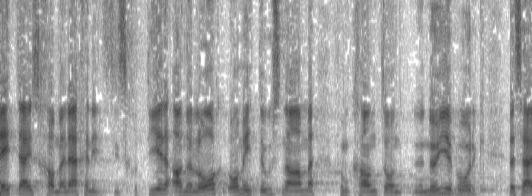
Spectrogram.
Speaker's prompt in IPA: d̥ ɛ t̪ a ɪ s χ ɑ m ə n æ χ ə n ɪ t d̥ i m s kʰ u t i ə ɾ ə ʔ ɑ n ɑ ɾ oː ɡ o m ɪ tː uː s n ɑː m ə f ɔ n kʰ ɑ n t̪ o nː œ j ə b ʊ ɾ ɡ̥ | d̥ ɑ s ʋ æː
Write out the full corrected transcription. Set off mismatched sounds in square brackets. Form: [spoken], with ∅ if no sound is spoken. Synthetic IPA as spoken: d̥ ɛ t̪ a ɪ s χ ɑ m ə n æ χ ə n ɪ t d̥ i [∅] s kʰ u t i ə ɾ ə ʔ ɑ n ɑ [l] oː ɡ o m ɪ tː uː s n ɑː m ə f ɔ [m] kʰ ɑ n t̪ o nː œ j ə b ʊ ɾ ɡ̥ | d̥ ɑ s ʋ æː

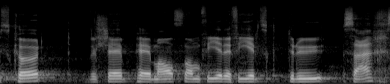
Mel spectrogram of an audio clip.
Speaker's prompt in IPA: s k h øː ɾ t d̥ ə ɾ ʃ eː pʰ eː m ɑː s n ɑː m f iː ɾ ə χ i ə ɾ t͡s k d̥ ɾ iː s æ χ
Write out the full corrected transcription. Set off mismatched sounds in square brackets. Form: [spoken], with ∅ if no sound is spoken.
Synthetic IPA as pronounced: s k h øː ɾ t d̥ ə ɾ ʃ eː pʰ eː m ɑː s n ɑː m f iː ɾ ə [f] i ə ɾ t͡s k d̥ ɾ [yː] s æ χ

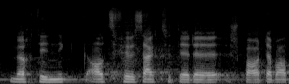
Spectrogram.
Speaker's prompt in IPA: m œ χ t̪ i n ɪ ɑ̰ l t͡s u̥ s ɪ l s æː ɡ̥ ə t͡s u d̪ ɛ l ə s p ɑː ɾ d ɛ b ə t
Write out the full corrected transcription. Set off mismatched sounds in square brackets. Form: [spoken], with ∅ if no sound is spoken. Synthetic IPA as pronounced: m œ χ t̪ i n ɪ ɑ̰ l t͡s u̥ [f] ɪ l s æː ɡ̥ ə t͡s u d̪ ɛ [ɾ] ə [ʃ] p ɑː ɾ d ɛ b [ɑ] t

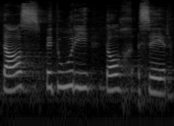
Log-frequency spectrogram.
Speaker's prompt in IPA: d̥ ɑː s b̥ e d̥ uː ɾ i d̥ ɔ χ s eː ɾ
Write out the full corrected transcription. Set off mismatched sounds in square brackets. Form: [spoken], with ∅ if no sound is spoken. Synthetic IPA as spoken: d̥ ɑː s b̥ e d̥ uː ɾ i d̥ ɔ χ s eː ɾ

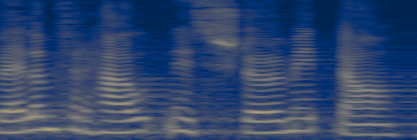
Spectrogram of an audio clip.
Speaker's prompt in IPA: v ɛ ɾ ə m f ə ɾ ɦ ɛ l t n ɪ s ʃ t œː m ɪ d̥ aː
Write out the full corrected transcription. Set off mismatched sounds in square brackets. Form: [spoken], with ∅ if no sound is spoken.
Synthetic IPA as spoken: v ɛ [l] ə m f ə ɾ ɦ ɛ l t n ɪ s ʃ t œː m ɪ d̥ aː

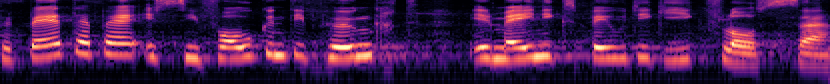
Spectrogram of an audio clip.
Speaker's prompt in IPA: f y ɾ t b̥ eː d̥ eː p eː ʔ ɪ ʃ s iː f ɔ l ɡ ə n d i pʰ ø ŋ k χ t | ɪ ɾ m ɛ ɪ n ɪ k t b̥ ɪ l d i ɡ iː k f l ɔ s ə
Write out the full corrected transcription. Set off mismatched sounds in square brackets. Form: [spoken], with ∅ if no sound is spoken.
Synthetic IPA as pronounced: f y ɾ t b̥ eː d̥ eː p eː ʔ ɪ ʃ s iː f ɔ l ɡ ə n d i pʰ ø ŋ k χ t | ɪ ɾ m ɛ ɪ n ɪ k [s] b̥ ɪ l d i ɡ iː k f l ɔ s ə

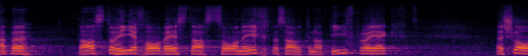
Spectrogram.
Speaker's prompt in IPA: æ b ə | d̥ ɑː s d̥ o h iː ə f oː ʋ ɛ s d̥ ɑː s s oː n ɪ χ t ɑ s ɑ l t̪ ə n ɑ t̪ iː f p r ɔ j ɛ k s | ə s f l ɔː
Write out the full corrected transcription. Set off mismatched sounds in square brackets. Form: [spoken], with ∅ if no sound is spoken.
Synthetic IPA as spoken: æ b ə | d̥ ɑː s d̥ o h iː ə [χ] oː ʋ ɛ s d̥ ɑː s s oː n ɪ χ t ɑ s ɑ l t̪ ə n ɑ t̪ iː f p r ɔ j ɛ k [t] | ə s [ʃ] l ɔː

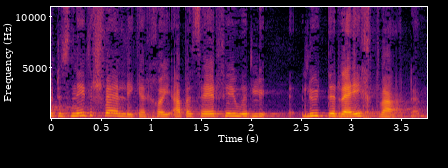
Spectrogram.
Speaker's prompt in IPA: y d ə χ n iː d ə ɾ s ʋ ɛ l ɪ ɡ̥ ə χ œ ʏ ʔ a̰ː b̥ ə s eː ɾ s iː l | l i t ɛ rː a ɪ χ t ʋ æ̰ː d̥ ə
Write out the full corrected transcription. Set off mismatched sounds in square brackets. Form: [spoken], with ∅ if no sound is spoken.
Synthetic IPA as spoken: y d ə [s] n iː d ə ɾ [ʃ] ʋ ɛ l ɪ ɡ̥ ə χ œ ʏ ʔ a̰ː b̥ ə s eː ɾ [f] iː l | l [y] t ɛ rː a ɪ χ t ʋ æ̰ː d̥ ə

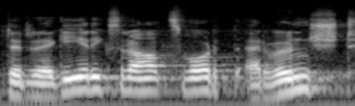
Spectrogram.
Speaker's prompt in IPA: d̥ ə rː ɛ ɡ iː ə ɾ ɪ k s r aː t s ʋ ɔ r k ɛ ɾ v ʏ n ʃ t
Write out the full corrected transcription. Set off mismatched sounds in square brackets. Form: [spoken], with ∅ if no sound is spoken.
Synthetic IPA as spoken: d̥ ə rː ɛ ɡ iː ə ɾ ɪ k s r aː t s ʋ ɔ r [t] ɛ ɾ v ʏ n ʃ t

